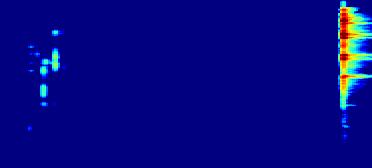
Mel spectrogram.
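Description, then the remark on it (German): Wet chewing of watermelon with a full mouth: a few faint mouth clicks, a long quiet pause, then one loud juicy, crunchy bite that quickly fades. No talking. “Weil du einen Mund voll hast weil ja. ich Wassermelone esse.”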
